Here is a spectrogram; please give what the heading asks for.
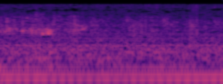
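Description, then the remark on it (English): Water pours steadily from a water bottle for someone to drink, a continuous splashing, gurgling stream for a second or two with no voices over it. “Here, drink this. Biggles left his water bottle by the bunk for you.”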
